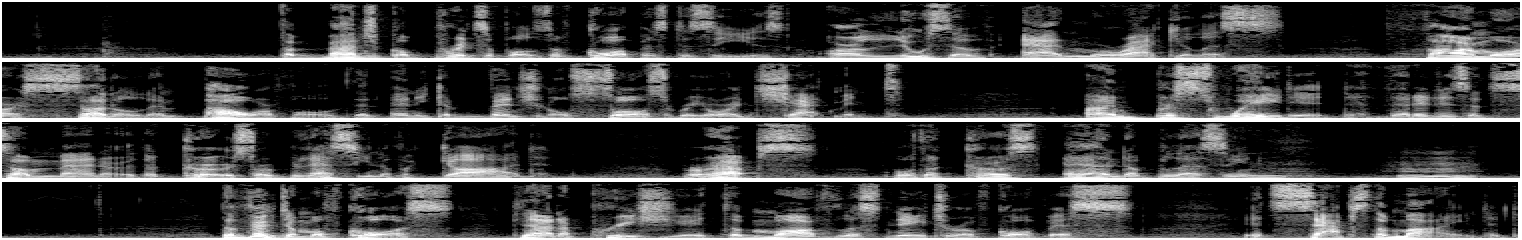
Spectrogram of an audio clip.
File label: dark elf voice auditions; divayth fyr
